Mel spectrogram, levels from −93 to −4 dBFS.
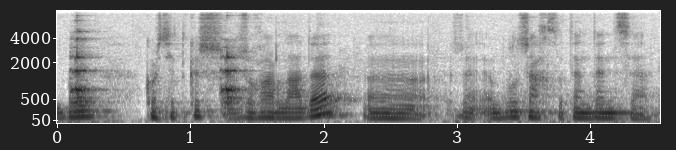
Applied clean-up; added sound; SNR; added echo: neural mask model Resemble Enhance denoiser.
